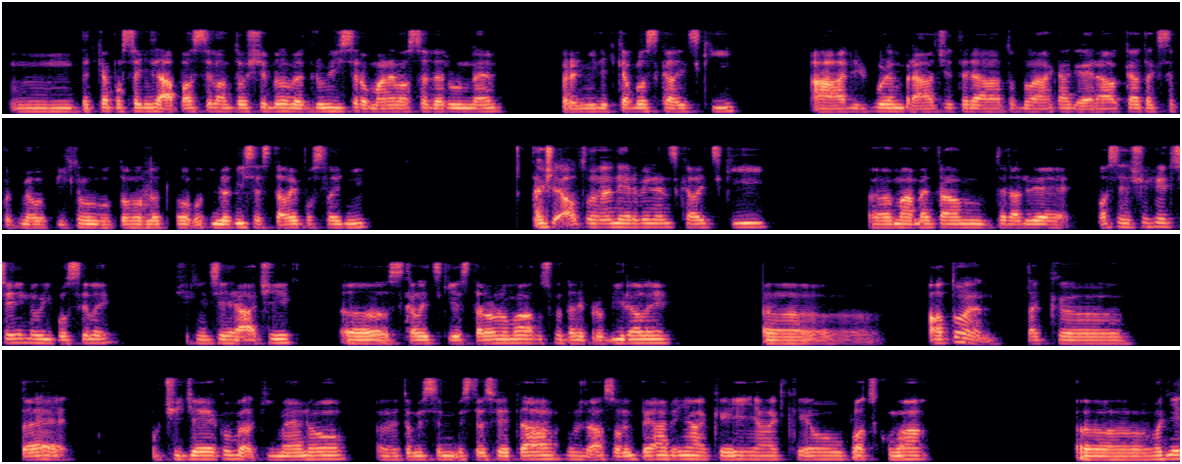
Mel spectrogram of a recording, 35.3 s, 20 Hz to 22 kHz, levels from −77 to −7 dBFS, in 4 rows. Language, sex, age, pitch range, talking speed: Czech, male, 20-39, 120-130 Hz, 130 wpm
